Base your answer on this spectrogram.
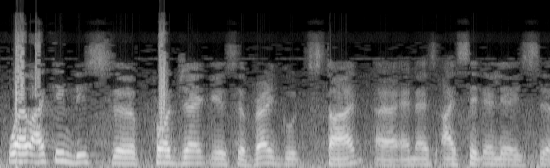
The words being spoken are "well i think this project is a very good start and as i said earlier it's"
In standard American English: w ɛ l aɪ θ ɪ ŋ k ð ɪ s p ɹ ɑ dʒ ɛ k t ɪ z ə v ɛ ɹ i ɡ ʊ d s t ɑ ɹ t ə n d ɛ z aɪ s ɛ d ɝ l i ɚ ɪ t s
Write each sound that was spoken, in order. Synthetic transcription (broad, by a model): w ɛ l aɪ t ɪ ŋ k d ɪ s p ɹ ɑ dʒ ɛ k t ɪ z ə v ɛ ɹ i ɡ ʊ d s t ɑ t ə n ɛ aɪ s ɛ d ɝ l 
